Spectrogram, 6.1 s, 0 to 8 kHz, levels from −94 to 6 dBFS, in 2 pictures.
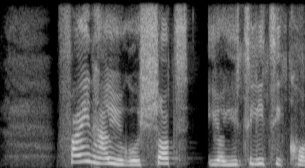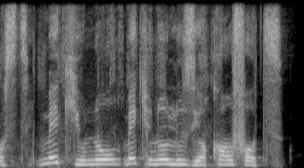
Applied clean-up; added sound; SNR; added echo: neural separator model SepFormer DNS4.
